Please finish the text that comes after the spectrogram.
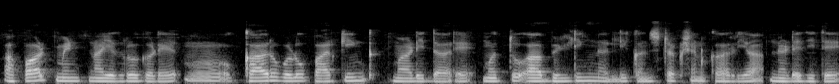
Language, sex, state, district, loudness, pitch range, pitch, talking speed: Kannada, male, Karnataka, Shimoga, -18 LUFS, 140-160 Hz, 150 Hz, 100 wpm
